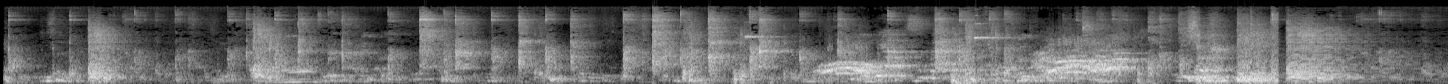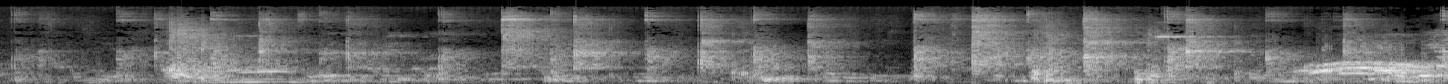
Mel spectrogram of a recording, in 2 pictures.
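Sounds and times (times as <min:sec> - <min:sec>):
background voices: 0:00.0 - 0:28.9
table tennis ball hits: 0:00.1 - 0:10.2, 0:15.6 - 0:18.2, 0:18.8 - 0:22.9, 0:23.6 - 0:28.9.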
